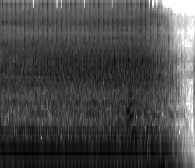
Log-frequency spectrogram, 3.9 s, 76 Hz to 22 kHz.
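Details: 2007 Kia Cerato that would not start, after fitting a new control unit, key and ignition lock set; it catches, settles into a steady, even idle with no knocks or misses, then shuts off cleanly. It runs healthy.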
